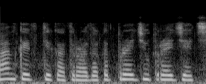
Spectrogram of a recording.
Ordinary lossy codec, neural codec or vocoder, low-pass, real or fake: Opus, 24 kbps; none; 7.2 kHz; real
